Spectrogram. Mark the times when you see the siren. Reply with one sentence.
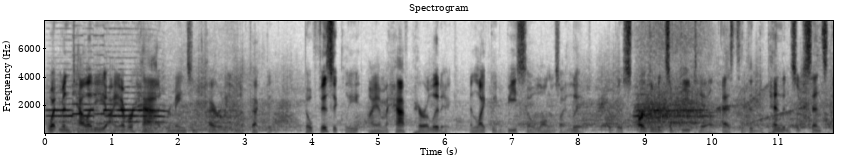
The siren can be heard from 0.0 to 2.9 s and from 8.8 to 11.7 s.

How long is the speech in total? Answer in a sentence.
You can hear the speech for 12 seconds altogether.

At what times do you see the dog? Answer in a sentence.
You can't hear the dog here.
